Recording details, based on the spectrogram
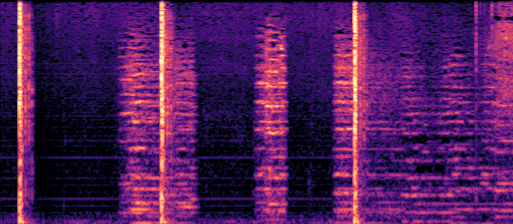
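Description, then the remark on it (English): Three heavy, dull thumps of a pak choi banged on a desk, spaced a second or two apart, with crisp leafy rustling in between, loud with no talking. “In the spirit of light entertainment, here is a pak choi being banged on the desk.”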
